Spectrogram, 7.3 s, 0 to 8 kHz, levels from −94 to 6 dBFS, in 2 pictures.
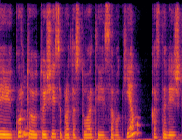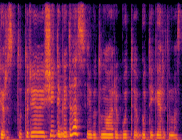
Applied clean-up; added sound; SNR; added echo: neural mask model DeepFilterNet 3.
